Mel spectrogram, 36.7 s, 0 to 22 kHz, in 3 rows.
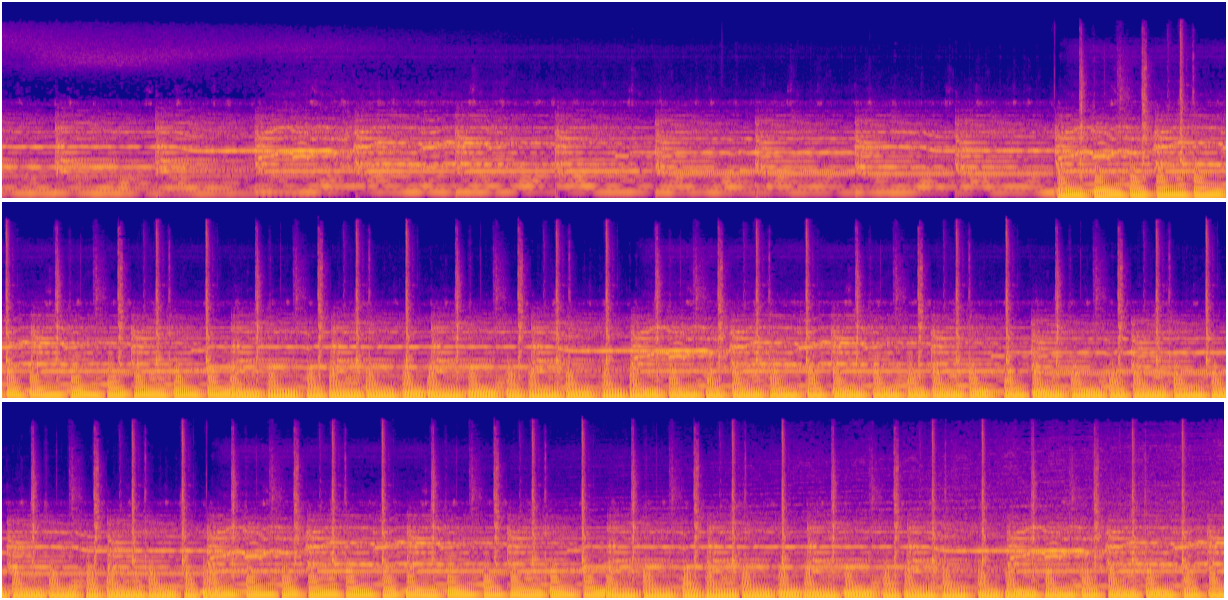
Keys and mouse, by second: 0.8 typing, 3.6 double click, 5.8 double click, 23.0 double click.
